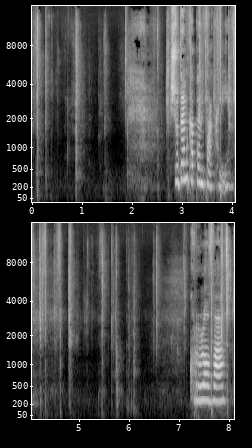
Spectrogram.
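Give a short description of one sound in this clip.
Playing cards slide and tap softly onto a table.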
